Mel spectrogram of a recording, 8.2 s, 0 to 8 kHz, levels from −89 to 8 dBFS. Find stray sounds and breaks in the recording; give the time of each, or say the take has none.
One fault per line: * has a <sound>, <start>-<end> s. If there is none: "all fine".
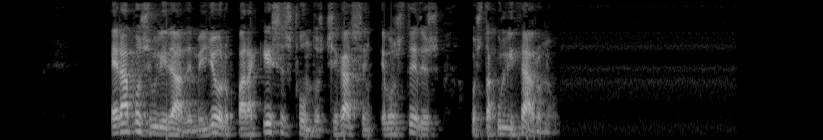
all fine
